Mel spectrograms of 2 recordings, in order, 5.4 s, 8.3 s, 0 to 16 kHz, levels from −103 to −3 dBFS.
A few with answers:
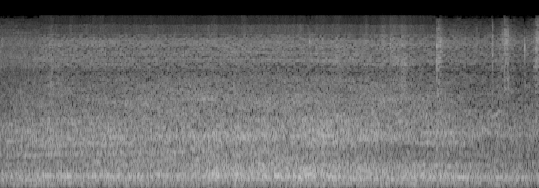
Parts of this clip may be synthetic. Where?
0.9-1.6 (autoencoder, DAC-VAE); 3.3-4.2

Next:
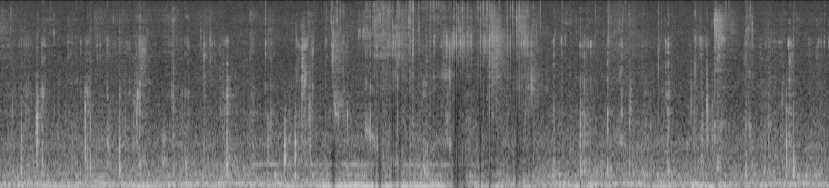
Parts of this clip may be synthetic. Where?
1.0-1.8 (vocoder, BigVGAN v2)

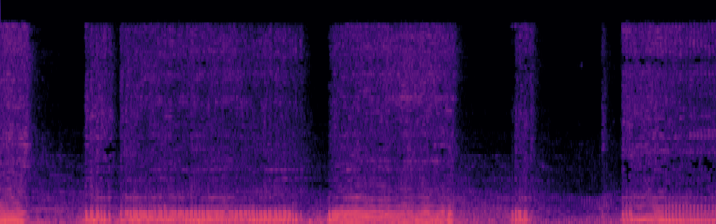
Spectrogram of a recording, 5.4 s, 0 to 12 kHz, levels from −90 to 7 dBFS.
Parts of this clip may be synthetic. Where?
none

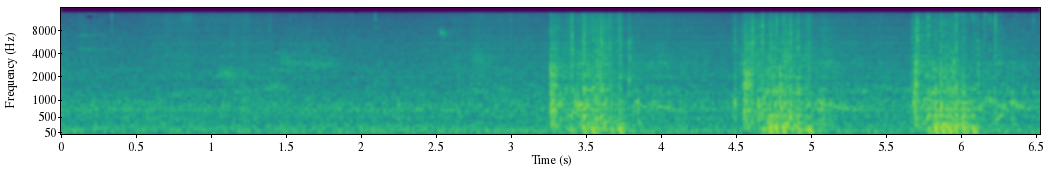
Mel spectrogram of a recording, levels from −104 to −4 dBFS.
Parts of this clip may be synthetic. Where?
0.6-1.4 (autoencoder, DAC-VAE); 2.4-5.7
